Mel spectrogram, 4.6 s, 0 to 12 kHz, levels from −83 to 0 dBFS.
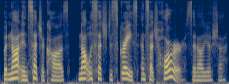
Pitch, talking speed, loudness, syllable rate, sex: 195 Hz, 195 wpm, -19 LUFS, 5.0 syllables/s, female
